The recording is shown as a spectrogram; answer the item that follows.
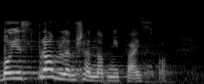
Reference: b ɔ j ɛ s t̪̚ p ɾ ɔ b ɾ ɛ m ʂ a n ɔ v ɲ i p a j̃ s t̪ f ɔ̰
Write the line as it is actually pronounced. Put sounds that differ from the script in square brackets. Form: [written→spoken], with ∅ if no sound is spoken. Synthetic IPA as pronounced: b ɔ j ɛ s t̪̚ p ɾ ɔ b [ɾ→l] ɛ m ʂ a n ɔ v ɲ i p a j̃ s t̪ f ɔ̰

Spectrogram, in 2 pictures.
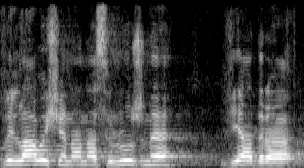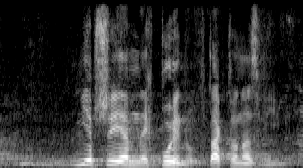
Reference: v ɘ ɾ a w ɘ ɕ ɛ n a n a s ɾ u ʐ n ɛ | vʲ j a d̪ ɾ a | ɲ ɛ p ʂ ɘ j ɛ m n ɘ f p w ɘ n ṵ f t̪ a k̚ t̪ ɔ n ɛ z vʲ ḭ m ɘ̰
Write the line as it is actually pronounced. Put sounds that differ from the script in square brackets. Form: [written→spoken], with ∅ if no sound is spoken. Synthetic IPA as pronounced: v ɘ [ɾ→l] a w ɘ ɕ ɛ n a n a s ɾ u ʐ n ɛ | vʲ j a d̪ ɾ a | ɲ ɛ p ʂ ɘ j ɛ m n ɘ [f→x] p w ɘ n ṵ f t̪ a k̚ t̪ ɔ n [ɛ→a] z vʲ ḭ m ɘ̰

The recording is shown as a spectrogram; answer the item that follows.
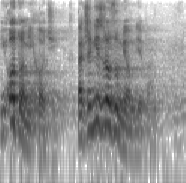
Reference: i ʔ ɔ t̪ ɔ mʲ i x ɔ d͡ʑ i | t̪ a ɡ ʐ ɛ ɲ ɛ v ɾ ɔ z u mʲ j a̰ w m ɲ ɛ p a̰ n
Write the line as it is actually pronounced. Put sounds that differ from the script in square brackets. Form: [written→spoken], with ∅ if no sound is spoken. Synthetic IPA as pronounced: i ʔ ɔ t̪ ɔ mʲ i x ɔ d͡ʑ i | t̪ a ɡ ʐ ɛ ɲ ɛ [v→z] ɾ ɔ z u mʲ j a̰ w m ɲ ɛ p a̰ n

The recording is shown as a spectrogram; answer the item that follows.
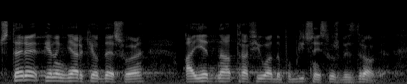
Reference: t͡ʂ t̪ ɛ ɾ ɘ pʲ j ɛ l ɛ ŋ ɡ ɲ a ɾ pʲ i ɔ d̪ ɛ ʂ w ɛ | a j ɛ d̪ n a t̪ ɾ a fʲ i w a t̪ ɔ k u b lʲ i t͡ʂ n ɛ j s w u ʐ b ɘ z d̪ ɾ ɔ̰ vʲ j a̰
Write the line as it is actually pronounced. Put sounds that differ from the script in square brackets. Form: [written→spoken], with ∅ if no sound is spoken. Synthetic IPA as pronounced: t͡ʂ t̪ ɛ ɾ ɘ pʲ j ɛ l ɛ ŋ ɡ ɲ a ɾ [pʲ→kʲ] i ɔ d̪ ɛ ʂ w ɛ | a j ɛ d̪ n a t̪ ɾ a fʲ i w a [t̪→d̪] ɔ [k→p] u b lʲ i t͡ʂ n ɛ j s w u ʐ b ɘ z d̪ ɾ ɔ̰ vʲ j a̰

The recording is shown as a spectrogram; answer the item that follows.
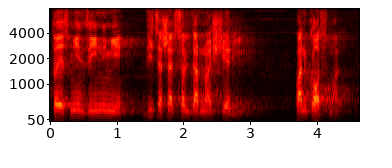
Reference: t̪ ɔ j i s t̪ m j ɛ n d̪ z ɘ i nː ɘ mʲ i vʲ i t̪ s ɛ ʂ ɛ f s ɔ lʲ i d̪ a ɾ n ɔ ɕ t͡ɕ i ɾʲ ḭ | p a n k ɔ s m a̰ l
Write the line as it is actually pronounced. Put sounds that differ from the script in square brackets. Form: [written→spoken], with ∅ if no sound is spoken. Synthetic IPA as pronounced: t̪ ɔ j [i→ɛ] s t̪ m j ɛ n d̪ z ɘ i nː ɘ mʲ i vʲ i t̪ s ɛ ʂ ɛ f s ɔ lʲ i d̪ a ɾ n ɔ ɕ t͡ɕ i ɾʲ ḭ | p a n k ɔ s m a̰ l

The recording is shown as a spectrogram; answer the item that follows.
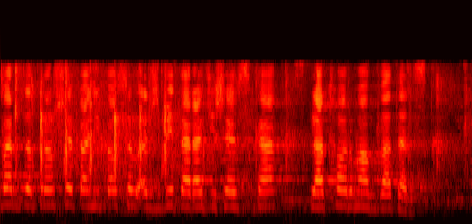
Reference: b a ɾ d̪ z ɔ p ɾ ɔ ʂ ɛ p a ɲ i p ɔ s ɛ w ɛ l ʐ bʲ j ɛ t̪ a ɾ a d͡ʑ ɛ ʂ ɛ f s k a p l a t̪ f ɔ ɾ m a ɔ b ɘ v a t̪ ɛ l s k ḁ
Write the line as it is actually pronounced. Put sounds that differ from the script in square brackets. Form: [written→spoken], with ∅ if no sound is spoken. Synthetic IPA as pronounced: b a ɾ d̪ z ɔ p ɾ ɔ ʂ ɛ p a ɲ i p ɔ s ɛ w ɛ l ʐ bʲ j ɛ t̪ a ɾ a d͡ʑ [ɛ→i] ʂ ɛ f s k a p l a t̪ f ɔ ɾ m a ɔ b ɘ v a t̪ ɛ l s k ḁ

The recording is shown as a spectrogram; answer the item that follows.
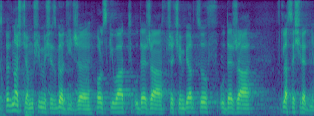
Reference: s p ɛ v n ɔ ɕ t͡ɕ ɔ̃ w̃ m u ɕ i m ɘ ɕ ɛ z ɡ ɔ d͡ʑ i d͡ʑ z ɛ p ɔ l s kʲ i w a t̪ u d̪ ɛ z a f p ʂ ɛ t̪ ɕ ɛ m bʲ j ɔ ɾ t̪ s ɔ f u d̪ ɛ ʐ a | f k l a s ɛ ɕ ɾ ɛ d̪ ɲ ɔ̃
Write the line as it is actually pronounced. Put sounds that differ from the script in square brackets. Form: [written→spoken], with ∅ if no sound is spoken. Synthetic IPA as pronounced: s p ɛ v n ɔ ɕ t͡ɕ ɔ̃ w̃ m u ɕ i m ɘ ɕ ɛ z ɡ ɔ d͡ʑ i d͡ʑ [z→ʐ] ɛ p ɔ l s kʲ i w a t̪ u d̪ ɛ [z→ʐ] a f p ʂ ɛ t̪ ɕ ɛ m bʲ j ɔ ɾ t̪ s [ɔ→u] f u d̪ ɛ ʐ a | f k l a s ɛ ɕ ɾ ɛ d̪ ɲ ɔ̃

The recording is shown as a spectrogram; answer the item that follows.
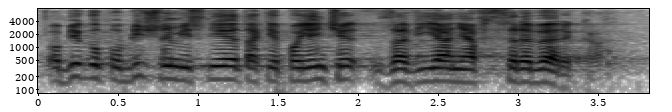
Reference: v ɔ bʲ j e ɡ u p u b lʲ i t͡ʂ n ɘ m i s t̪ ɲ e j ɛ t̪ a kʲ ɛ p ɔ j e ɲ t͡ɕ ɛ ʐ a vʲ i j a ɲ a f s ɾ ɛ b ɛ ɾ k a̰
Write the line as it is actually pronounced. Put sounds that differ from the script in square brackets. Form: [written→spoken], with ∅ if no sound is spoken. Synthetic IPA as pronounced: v ɔ bʲ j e ɡ u p u b lʲ i t͡ʂ n ɘ m i s t̪ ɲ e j ɛ t̪ a kʲ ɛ p ɔ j e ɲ t͡ɕ ɛ [ʐ→z] a vʲ i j a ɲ a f s ɾ ɛ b ɛ ɾ k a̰

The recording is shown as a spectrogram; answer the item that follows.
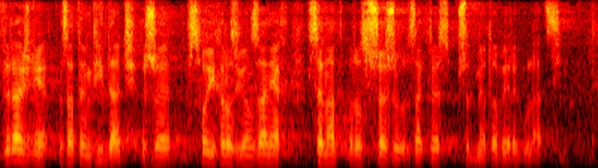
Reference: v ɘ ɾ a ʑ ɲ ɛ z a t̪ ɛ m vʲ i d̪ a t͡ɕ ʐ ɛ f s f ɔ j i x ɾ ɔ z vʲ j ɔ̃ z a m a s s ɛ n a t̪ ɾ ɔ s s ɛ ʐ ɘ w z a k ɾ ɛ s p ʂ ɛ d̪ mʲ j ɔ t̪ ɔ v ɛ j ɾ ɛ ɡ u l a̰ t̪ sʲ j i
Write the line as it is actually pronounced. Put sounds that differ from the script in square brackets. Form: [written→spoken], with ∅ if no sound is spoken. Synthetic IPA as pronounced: v ɘ ɾ a ʑ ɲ ɛ z a t̪ ɛ m vʲ i d̪ a t͡ɕ ʐ ɛ f s f ɔ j i x ɾ ɔ z vʲ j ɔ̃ z a [m→ɲ] a [s→x] s ɛ n a t̪ ɾ ɔ s [s→ʂ] ɛ ʐ ɘ w z a k ɾ ɛ s p ʂ ɛ d̪ mʲ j ɔ t̪ ɔ v ɛ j ɾ ɛ ɡ u l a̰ t̪ sʲ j i

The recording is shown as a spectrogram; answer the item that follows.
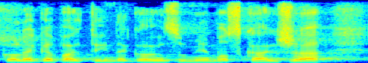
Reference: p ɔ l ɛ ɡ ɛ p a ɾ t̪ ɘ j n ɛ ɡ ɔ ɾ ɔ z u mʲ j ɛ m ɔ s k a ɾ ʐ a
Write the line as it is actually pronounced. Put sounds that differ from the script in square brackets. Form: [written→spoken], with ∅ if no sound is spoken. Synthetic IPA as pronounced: [p→k] ɔ l ɛ ɡ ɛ p a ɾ t̪ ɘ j n ɛ ɡ ɔ ɾ ɔ z u mʲ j ɛ m ɔ s k a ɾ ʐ a

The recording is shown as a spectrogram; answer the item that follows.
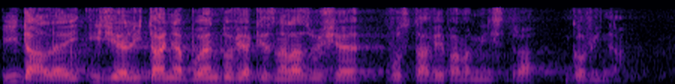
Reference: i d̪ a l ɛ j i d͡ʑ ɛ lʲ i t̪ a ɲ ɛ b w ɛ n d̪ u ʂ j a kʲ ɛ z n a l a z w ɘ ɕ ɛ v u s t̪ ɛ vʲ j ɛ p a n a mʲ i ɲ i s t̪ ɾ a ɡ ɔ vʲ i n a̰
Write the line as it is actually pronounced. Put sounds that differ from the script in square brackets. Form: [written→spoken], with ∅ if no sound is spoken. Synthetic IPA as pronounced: i d̪ a l ɛ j i d͡ʑ ɛ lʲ i t̪ a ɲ [ɛ→a] b w ɛ n d̪ u [ʂ→f] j a kʲ ɛ z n a l a z w ɘ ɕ ɛ v u s t̪ [ɛ→a] vʲ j ɛ p a n a mʲ i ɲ i s t̪ ɾ a ɡ ɔ vʲ i n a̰

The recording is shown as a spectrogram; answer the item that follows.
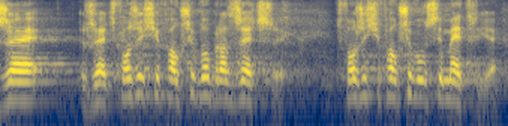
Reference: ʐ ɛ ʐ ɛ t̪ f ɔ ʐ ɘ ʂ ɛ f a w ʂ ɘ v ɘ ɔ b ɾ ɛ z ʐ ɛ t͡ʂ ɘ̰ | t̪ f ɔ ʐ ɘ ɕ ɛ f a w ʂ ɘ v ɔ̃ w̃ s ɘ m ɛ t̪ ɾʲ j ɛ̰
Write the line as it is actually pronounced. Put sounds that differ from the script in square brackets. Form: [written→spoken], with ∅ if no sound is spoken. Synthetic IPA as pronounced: ʐ ɛ ʐ ɛ t̪ f ɔ ʐ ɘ [ʂ→ɕ] ɛ f a w ʂ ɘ v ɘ ɔ b ɾ [ɛ→a] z ʐ ɛ t͡ʂ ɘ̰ | t̪ f ɔ ʐ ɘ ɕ ɛ f a w ʂ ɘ v ɔ̃ w̃ s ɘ m ɛ t̪ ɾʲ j ɛ̰

